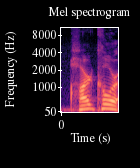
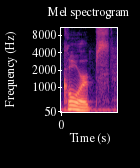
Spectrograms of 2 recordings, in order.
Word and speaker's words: Hard Corps: those games flopped now hardcore uprising it is pronounced core i have gotten jumped on before because i pronounced it corpse uh hardcore uprising is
